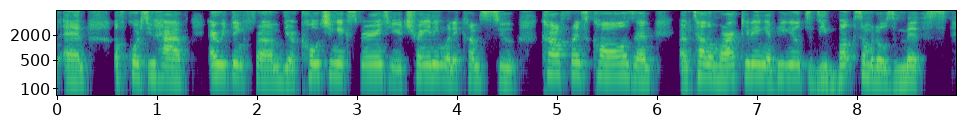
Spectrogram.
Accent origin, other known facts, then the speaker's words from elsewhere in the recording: Philadelphia, Pennsylvania, United States; also born or lived in Brooklyn, New York; I ended up in Philadelphia, born in Brooklyn, raised in Philadelphia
